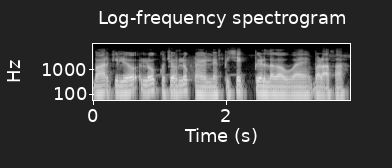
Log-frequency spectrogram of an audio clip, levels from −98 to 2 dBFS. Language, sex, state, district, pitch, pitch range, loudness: Hindi, male, Uttar Pradesh, Lucknow, 110 Hz, 105-120 Hz, -17 LUFS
